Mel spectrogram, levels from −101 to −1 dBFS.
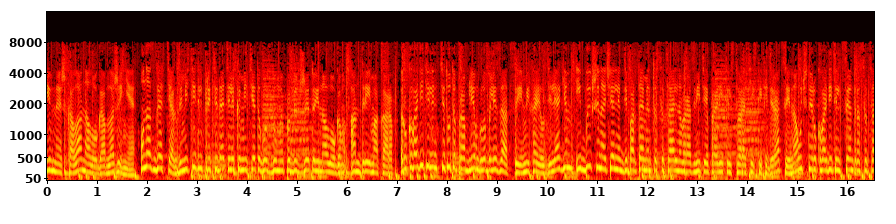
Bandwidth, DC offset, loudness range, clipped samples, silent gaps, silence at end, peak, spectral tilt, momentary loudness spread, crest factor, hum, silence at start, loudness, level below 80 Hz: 8.4 kHz; under 0.1%; 1 LU; under 0.1%; none; 0 s; -18 dBFS; -6.5 dB/octave; 2 LU; 14 dB; none; 0 s; -32 LUFS; -46 dBFS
